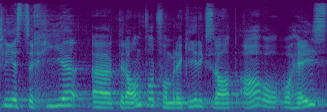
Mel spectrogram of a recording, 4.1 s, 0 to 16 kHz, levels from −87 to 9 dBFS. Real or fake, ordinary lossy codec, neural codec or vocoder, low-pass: real; MP3, 64 kbps; none; 14.4 kHz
